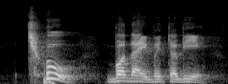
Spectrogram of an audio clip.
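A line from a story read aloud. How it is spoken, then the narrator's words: Exclaimed. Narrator (Ukrainian): вигукнула Софі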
